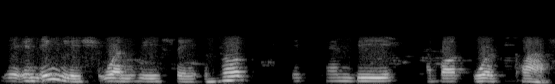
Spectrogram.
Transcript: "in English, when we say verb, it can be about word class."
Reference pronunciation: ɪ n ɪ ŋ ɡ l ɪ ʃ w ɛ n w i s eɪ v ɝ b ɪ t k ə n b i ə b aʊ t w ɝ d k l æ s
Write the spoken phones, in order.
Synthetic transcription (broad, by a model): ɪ n ɪ ŋ ɡ l ɪ ʃ w ɛ n w i s eɪ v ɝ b ɪ t k ə n b i ə b aʊ t w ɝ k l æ s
